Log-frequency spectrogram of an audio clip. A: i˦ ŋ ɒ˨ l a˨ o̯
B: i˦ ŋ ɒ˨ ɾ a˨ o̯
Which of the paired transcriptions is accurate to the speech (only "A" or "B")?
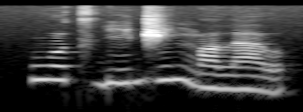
A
